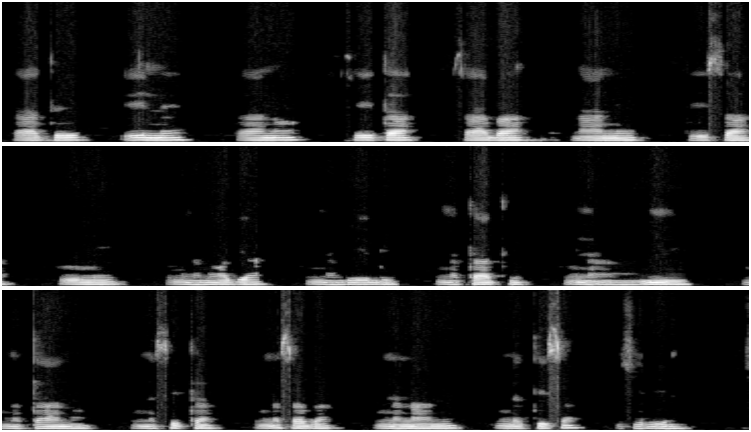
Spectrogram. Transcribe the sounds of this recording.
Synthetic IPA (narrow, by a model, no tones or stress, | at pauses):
tatu | inɛ | tanɔ | sita | sabananɛ | tisa | kumi | kuminamɔd͡ʒa | kuminambili | kuminatatʰu | kuminan̩nɛ | kuminatanɔ | kuminasḭta | kumina̰sa̰ba | kuminananɛ | kuminatisa | iʃiɾini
